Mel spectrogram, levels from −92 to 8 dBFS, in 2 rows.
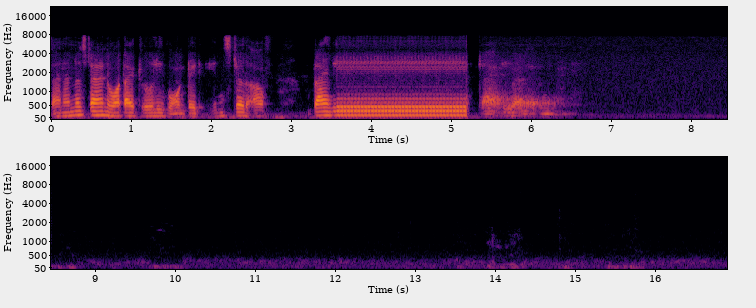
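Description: Throughout the speech, the Speex codec leaves plainly audible damage. The excitation is coded too coarsely, so the voice sounds hoarse and grainy. The damage is consistent with a bitrate in the region of 17 kbps. Nothing reaches above 7.7 kHz. On a spectrogram this shows as a hard ceiling at 7.7 kHz.

From 3.61 to 5.20 s a system hang loop takes over. The machine or driver stalled while the audio hardware kept replaying one 42.67 ms slice of its ring buffer, a length that fits a 2048-sample buffer. That slice repeats 37 times at 23.4 Hz, giving a rapid, rattling machine-gun stutter. A waveform shows one identical block tiled end to end, and a spectrogram shows vertical striping at exactly that spacing.

Between 5.40 and 8.45 s the sound turns suddenly roomy and hollow. This is most likely a switch to a distant microphone after the close one dropped out. The level falls by about 5 dB, the bass thins, and room noise rises to about 30 dB below the speech. 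The waveform steps down in amplitude at the start and back up at the end. The spectrogram shows weaker low end, reverberant tails blurring the onsets, and a raised noise floor.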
